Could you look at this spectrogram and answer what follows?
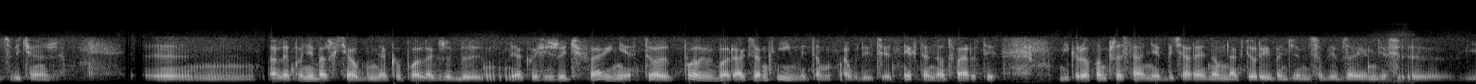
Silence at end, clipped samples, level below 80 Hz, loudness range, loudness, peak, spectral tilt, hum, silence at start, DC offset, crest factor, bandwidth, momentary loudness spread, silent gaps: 0 s; under 0.1%; -76 dBFS; 2 LU; -25 LUFS; -10 dBFS; -4.5 dB/octave; none; 0 s; under 0.1%; 16 dB; 12.5 kHz; 9 LU; none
